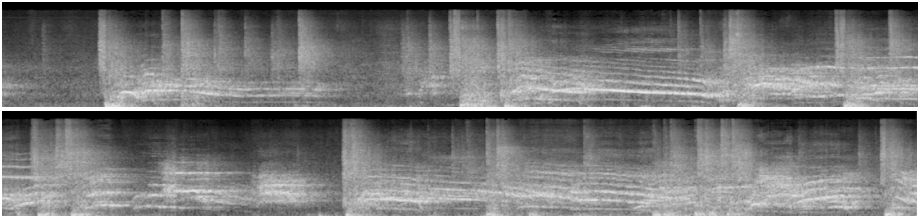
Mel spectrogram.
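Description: Bamboo swords clack and strike against armour.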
